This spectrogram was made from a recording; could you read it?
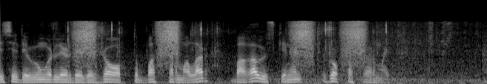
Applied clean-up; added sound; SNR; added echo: none; Hiss; 4 dB; none.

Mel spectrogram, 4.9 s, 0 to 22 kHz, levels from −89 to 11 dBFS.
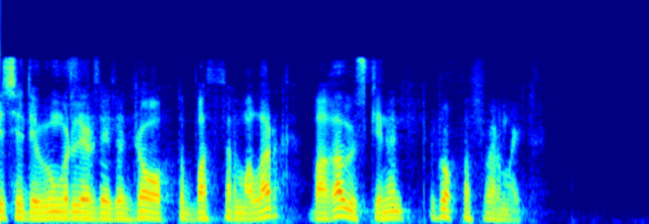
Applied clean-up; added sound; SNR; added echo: neural mask model DeepFilterNet 3.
